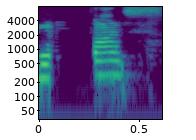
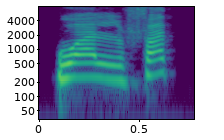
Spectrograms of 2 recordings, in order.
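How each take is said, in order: First: The final consonant ends with a hissing sound. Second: The final consonant stops, with only breath released. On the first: The speaker calls it wrong. "Jangan walfas ya" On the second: The speaker calls it right. "tertahan tak. Ini tertahan dulu suaranya ya"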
